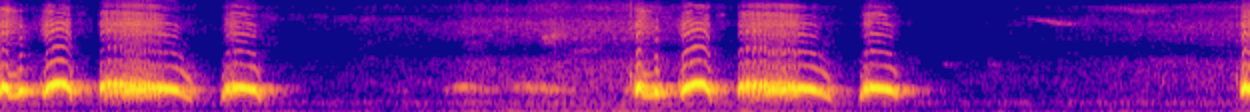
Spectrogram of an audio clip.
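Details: Female spotted dove calling to stimulate the male, used to encourage a male to call; clear grouped cooing phrases of hooted, slightly wavering notes, two bursts separated by a pause, in quiet surroundings.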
